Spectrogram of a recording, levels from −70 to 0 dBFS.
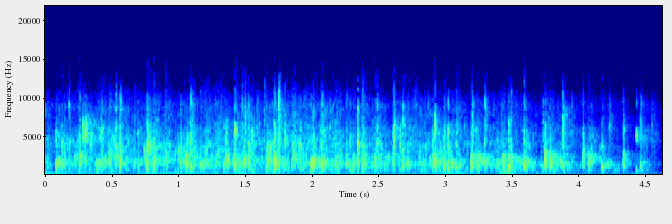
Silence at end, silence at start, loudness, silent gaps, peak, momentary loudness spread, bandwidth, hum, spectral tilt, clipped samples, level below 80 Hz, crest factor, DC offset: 0 s; 0 s; -32 LUFS; none; -12 dBFS; 3 LU; 16 kHz; 60 Hz at -55 dBFS; -0.5 dB/octave; under 0.1%; -56 dBFS; 22 dB; under 0.1%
